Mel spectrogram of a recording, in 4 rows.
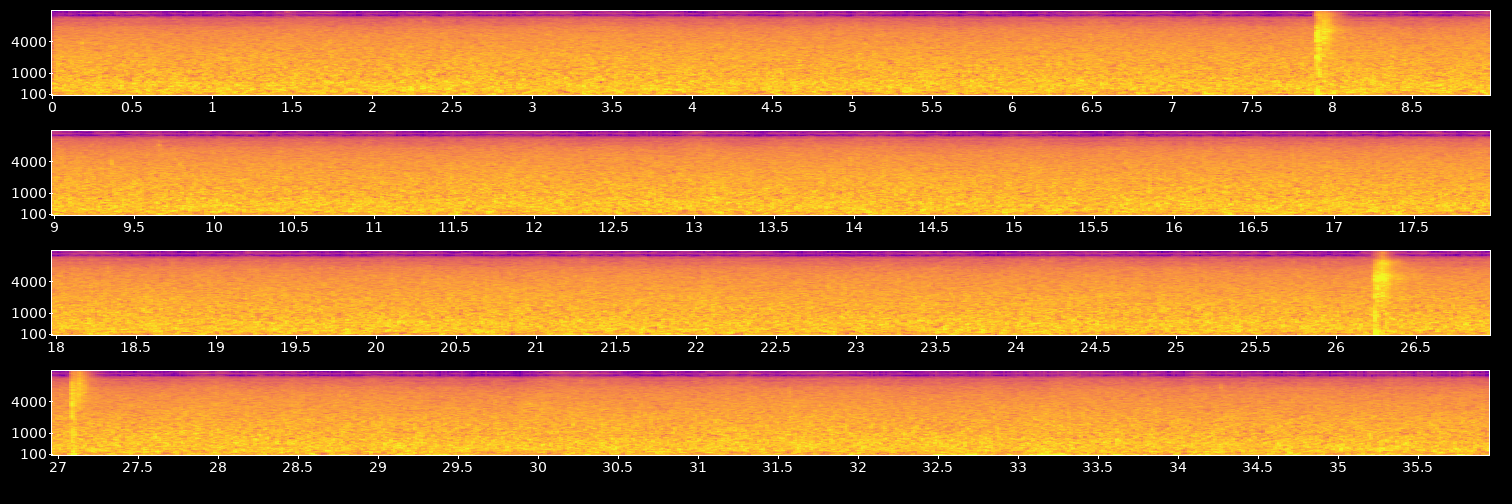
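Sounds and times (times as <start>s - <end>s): mountain stream rushing: 0.0s - 35.9s
campfire wood popping: 7.9s - 8.4s, 26.2s - 27.4s.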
